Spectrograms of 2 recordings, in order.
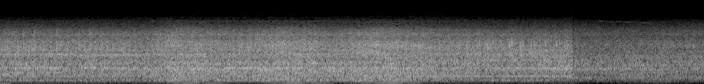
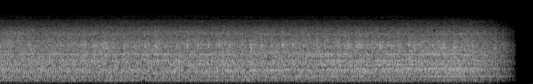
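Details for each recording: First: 🎯Car Idle Problem FIXED! 🔧 Clean IACV/Idle Valve Sensor for Smooth Engine Idle | Step by Step Guide. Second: Car idling after cleaning the idle air control valve (IACV): steady even hum with no hunting or surging, then it cuts off.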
